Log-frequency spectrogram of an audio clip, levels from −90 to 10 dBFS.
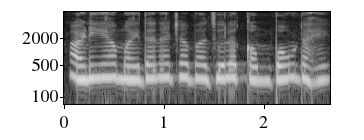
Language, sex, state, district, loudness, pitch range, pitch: Marathi, female, Maharashtra, Washim, -14 LUFS, 250-270 Hz, 260 Hz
